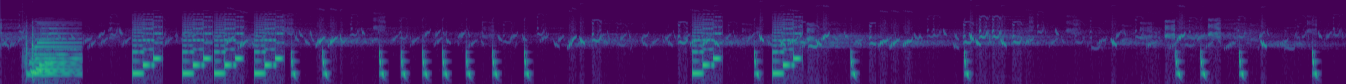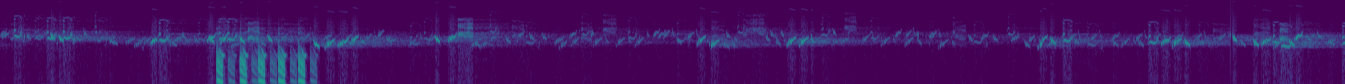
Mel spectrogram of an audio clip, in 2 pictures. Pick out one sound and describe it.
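Birds chirp and twitter steadily in a forest.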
